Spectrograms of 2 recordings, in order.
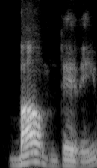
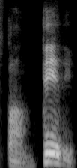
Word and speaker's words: bum diddy: It's not bum diddy with the accent on the bum. It's bum diddy bum diddy bum diddy bum.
